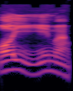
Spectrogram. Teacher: menyempurnakan ketebalan qaf pada kata qayyimah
